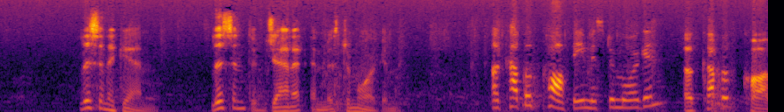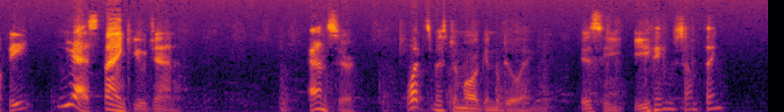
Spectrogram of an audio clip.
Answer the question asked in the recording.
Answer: No, he's not.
